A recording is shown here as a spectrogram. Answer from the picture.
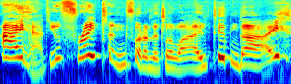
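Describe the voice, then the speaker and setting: A man puts on a husky character voice with an extremely high pitch. He keeps a moderate pace. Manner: sly, menacing.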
